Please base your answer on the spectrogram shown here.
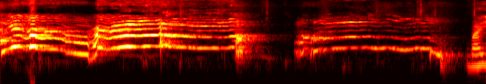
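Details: Female Siberian Husky pup crying outside the house, kept out because she is dirty from rolling in mud; long harmonic wailing whines, rising then level, in two drawn-out bursts separated by a short gap.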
